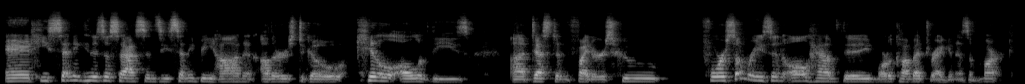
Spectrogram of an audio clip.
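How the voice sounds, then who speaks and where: A man with a mid-pitched, creaky voice hosts a review in a casual, informal style. He talks conversationally, as if chatting to regular viewers, with a noticeable gravelly fry in his delivery. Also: normal speed, fairly bright tone. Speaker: host of a video game movie review show. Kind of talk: casual review talk with story recap.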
